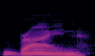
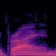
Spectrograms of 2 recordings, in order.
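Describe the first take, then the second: First: "Brine" as one syllable, rhyming with "line"; "Brine" like salt water; Southern "Brian". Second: "Brian" in two syllables, BRY-un; two-beat "Brian"; standard "Brian". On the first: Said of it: "They call me". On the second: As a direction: say "Brian" with both vowels, "Bry-an". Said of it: "people don't call me Brian". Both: Shown as a demonstration.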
